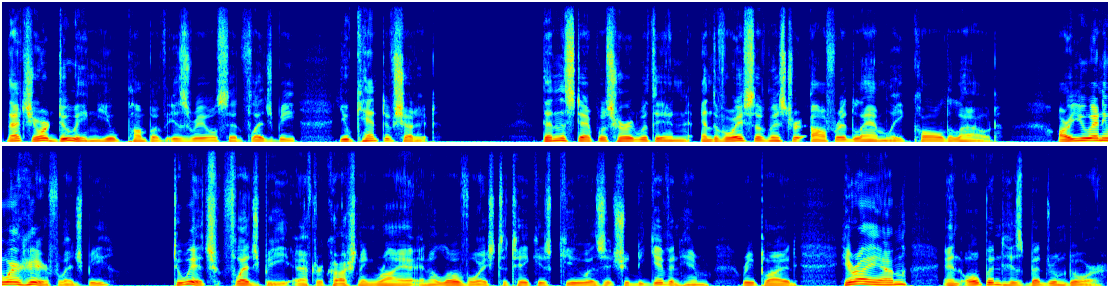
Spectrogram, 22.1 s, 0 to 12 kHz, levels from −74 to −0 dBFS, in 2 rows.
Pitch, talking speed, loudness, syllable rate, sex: 120 Hz, 170 wpm, -18 LUFS, 5.1 syllables/s, male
